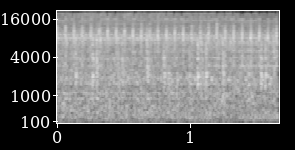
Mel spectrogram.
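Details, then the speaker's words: 1984 Porsche 944 running after about 4 years, vacuum lines fixed, not cold: a steady metallic rattle like quarters in a dryer at the front of the engine over the idle; source not yet found, and coolant is not being accepted. "It is not like being cold. We still have the bad rattling going on, which is the next thing we're going to tackle."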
